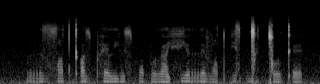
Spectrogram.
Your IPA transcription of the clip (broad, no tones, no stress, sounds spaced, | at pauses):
r ə z s œ tˤ kʼ o z pʰ ɛ l j ʉ s p ɔ p o l a fʲ œ r ɛ v œ tˤ pʲ ɔ z ɡ͡ǀ ɛ ǀ o l kʼ ɛ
